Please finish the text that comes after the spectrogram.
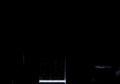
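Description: A couple of faint clicks, then one loud, steady mid-pitched telephone tone lasting about a third of a second, followed by a quieter, hissy phone-line sound as the call connects. No one speaks.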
